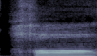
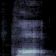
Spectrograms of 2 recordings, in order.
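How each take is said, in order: First: The vowel is long, low and relaxed. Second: The vowel is short and cut off. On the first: "haw for long or relaxed vowel" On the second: "haw for short vowel"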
